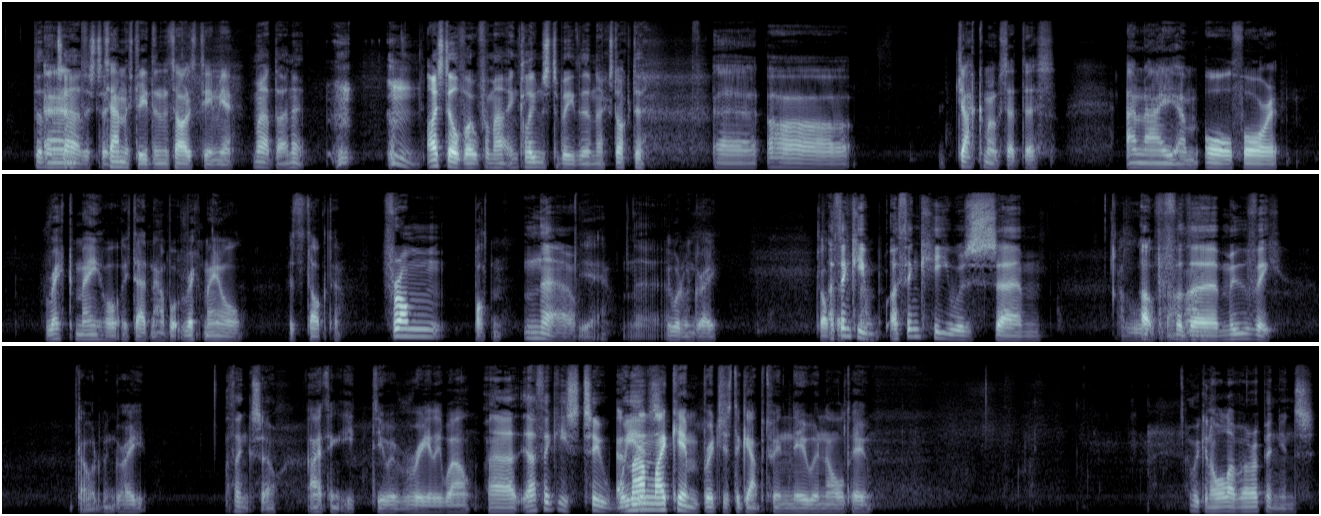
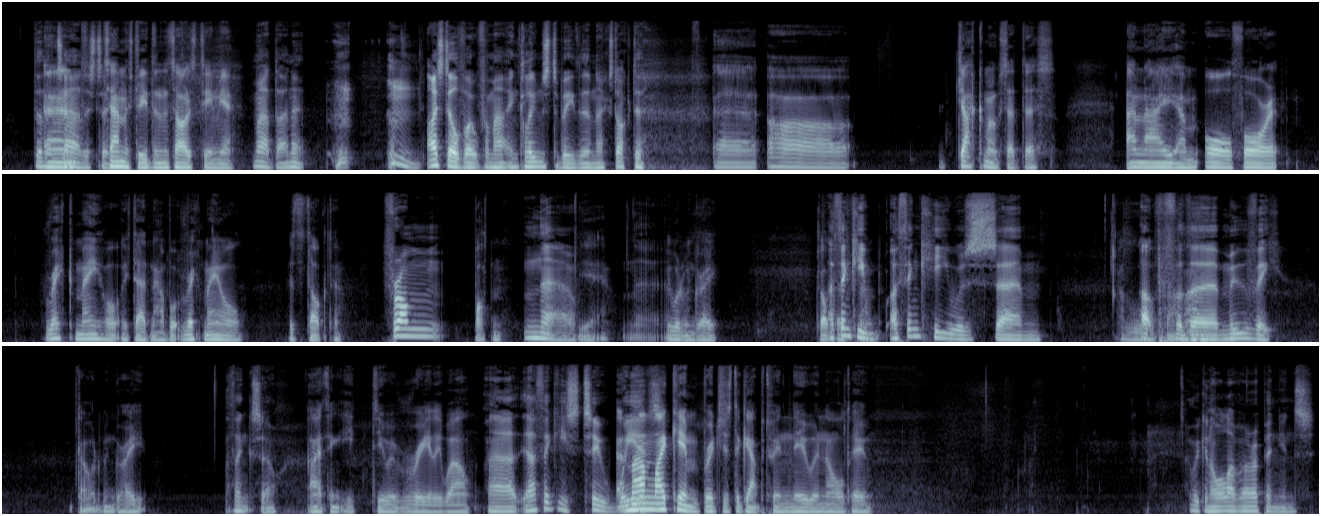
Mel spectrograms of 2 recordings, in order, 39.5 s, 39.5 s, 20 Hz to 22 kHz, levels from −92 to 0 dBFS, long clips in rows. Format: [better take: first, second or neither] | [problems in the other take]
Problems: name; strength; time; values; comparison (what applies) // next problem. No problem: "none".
second | thin; somewhat; fading below 300 Hz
